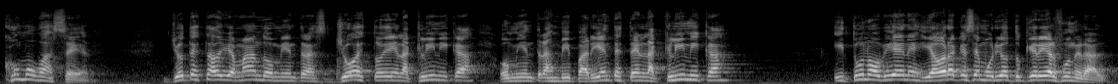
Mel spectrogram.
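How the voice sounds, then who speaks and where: A middle-aged pastor delivers a sermon in a conversational, storytelling way, acting out what people say and mixing in humor. His voice sits somewhat high for a man. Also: animated, normal speed. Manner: conversational preaching with acted-out quotes and humor.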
